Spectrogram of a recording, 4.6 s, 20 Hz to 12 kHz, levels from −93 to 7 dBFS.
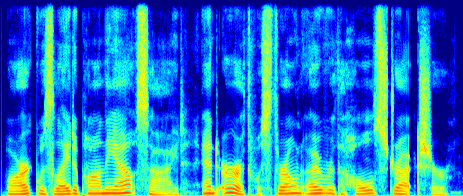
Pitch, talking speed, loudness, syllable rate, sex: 190 Hz, 180 wpm, -16 LUFS, 4.9 syllables/s, female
